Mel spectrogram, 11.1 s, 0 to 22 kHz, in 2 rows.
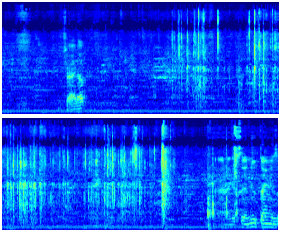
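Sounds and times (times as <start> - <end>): plastic packaging crinkling: 3.3 - 9.1.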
